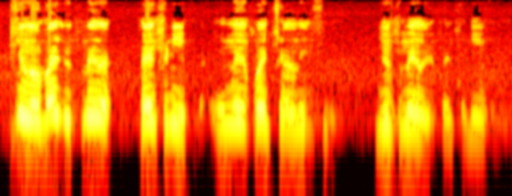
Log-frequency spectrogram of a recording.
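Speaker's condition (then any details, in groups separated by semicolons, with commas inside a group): Traumatic brain injury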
